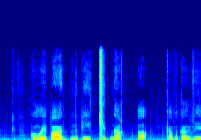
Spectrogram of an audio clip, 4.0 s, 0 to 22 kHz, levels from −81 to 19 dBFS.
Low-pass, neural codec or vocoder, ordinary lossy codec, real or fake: 14.4 kHz; autoencoder, 48 kHz, 32 numbers a frame, DAC-VAE, trained on Japanese speech; AAC, 64 kbps; fake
